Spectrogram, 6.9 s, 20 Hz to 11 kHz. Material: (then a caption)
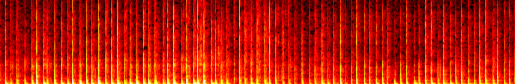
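Plastic. A thin, solid dark blue plastic Snipes store card is held near the microphone and tapped rapidly with the fingertips. About 67 short, dry, hollow clicky taps follow in a quick, uneven stream. They are louder through the first three seconds and a bit softer afterward.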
